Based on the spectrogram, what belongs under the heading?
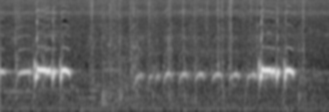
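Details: Perkutut, or zebra dove, of local stock singing in a small, clear voice as a lure for rival doves: a loud stuttered coo phrase, a run of soft evenly spaced notes, then the loud phrase again.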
